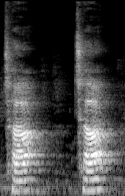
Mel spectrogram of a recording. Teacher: आपकी जो जीभ होगी वह तालु से टकरा रही होगी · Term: तालव्य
